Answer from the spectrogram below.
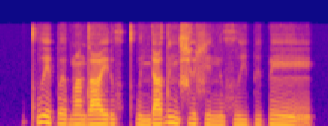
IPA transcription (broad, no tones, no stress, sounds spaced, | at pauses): kʷʼ e p əː b ẽ dˤ eː ɾ ʉ xʷ kʷʰ e nʲ ʉ dˤ ə ɲ ɕ ʉ ɬ i n ʉ xʷ iː p i p ẽː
